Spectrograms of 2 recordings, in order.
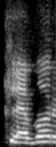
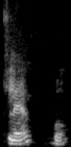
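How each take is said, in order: First: Said in the usual way. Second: "Clever" broken in two, Clev... er; split into syllables. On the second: Shown as a demonstration. Teacher checking the syllable count, "Clever" split in two. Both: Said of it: "It is a two syllable word".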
